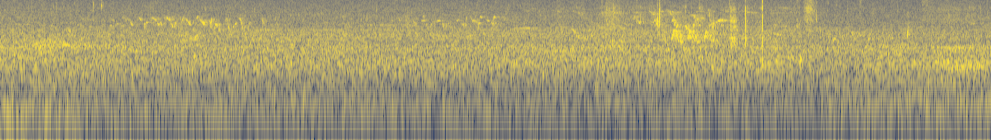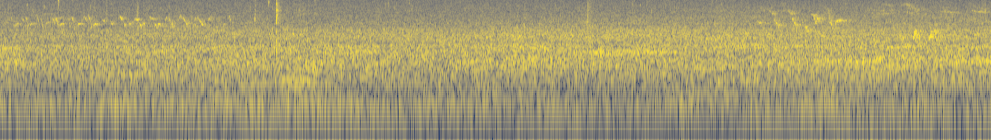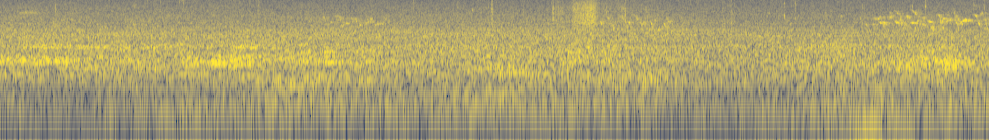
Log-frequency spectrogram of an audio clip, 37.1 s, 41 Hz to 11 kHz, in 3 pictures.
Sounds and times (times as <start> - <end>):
Outside, rural or natural: 0.0 - 37.1.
